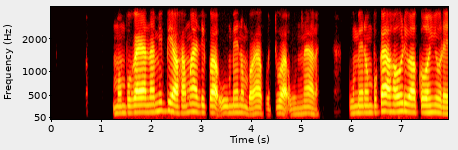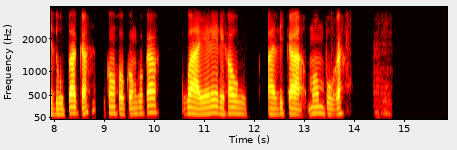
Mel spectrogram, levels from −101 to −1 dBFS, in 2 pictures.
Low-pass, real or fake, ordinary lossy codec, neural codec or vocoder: 3.6 kHz; real; Opus, 24 kbps; none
